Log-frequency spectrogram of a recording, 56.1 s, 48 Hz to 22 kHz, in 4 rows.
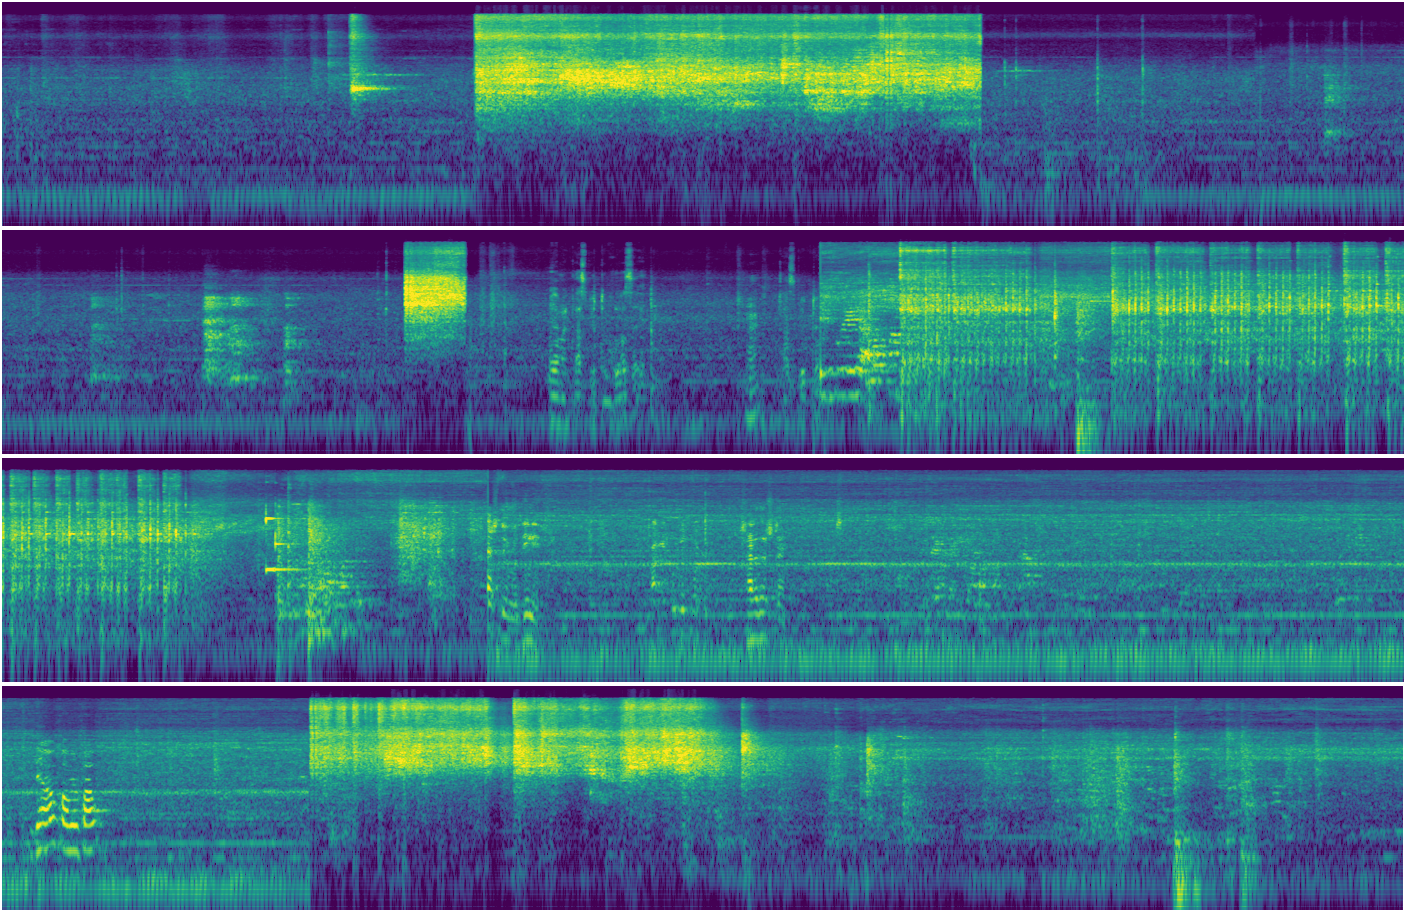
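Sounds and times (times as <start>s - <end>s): pressurised jet spraying hiss: 4.7s - 9.8s, 18.1s - 18.7s, 45.2s - 49.3s
fast mechanical rattle: 23.0s - 30.2s.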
